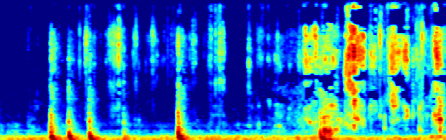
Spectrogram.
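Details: Yuzu, a pet Shiba Inu, crunches through apple pieces indoors, giving a run of sharp, dry crackling bites and clicks spread over a few seconds, with a brief lull before a busier burst of crisp crunching.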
